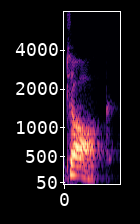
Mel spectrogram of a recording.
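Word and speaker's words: talk: It sometimes L gets silent. अब एल कहां कहां साइलेंट होता है आपको ये याद रखना है, ये आपको मालूम होगा। सो it's becomes calf, half, haves, could, should, would, Sam एंड टॉक।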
